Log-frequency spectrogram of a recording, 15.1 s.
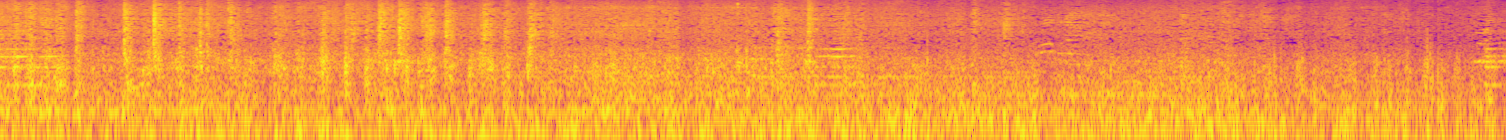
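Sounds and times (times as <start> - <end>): train horn: 0.0 - 0.8, 8.1 - 8.8, 14.7 - 15.0
wheels clattering over rail joints: 0.0 - 6.5
train coaches rumbling past: 0.0 - 15.0.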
